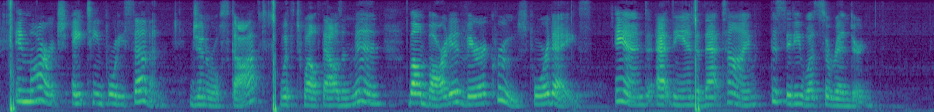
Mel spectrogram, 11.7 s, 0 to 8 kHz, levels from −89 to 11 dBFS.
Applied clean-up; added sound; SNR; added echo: none; Fire; 11 dB; reverberation time 0.2 s.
